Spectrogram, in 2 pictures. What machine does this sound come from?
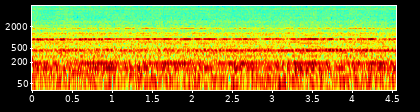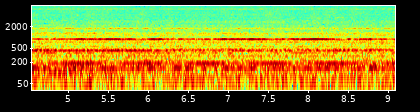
pump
